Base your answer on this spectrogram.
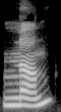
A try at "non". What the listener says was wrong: No, not none, not none.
